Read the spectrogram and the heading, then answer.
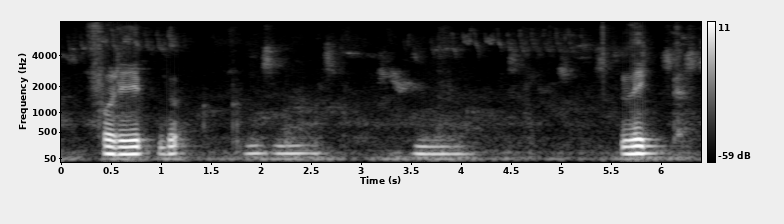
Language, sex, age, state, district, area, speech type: Manipuri, male, 18-30, Manipur, Tengnoupal, urban, spontaneous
